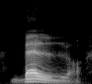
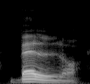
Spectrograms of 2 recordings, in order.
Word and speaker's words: bello: Bello. Você segura o L por mais tempo. Bello.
